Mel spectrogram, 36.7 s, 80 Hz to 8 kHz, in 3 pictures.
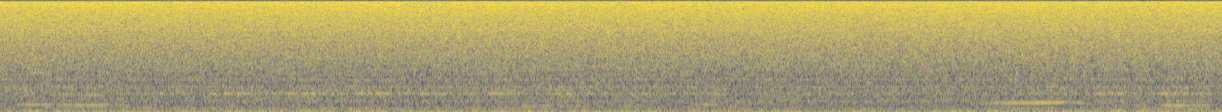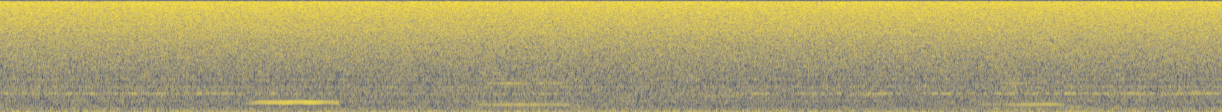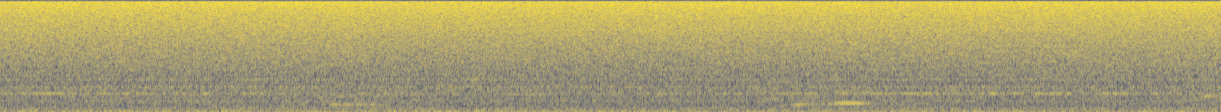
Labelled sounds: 17.1	17.5	humpback whale, 0.80 to 0.90 kHz

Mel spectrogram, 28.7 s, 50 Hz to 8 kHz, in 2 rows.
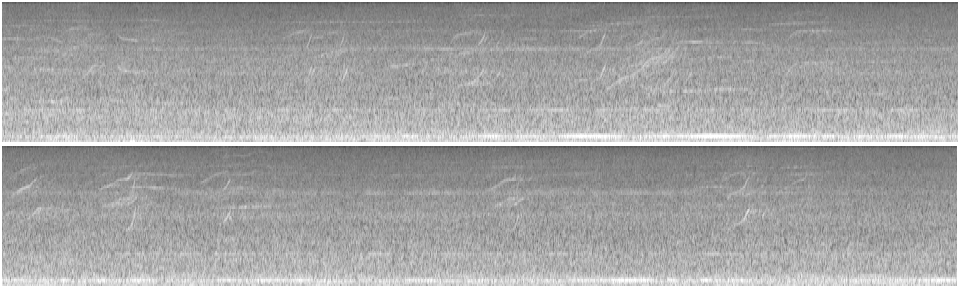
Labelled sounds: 8.6	10.7	killer whale, 0.84 to 5.8 kHz
14.5	15.0	killer whale, 1.8 to 5.2 kHz
15.8	16.9	killer whale, 1.3 to 5.1 kHz
21.6	22.2	killer whale, 1.7 to 4.1 kHz
25.0	25.8	killer whale, 1.5 to 5.2 kHz

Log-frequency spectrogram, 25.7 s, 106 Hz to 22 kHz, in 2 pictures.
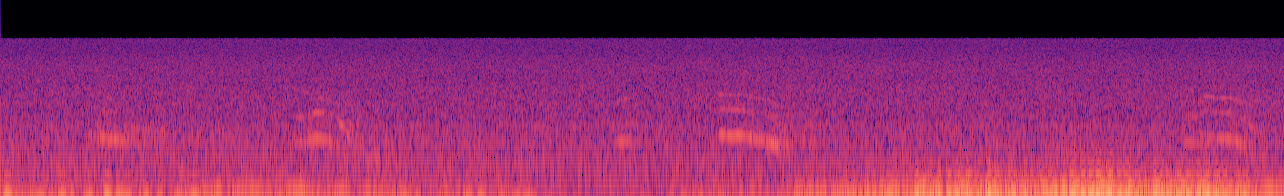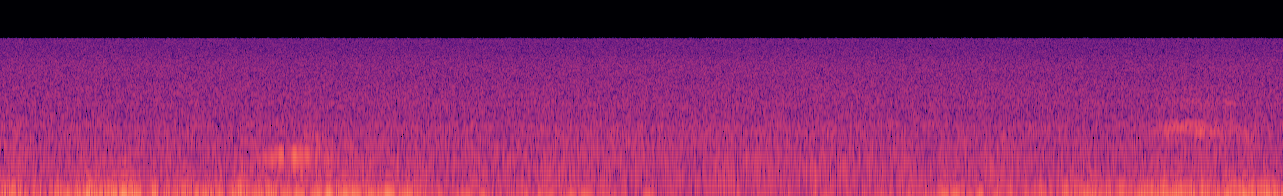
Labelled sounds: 7.2	7.5	humpback whale, 1.1 to 1.2 kHz
12.0	12.5	humpback whale, 1.3 to 1.7 kHz

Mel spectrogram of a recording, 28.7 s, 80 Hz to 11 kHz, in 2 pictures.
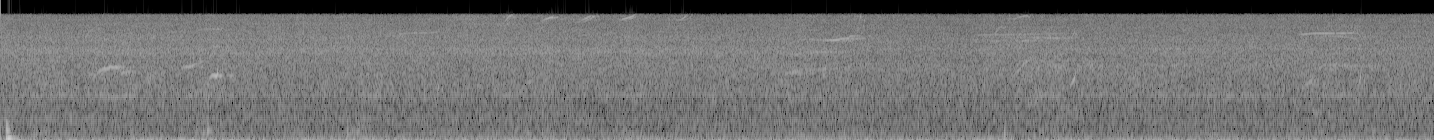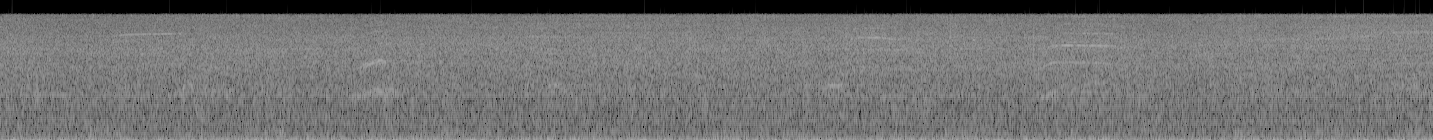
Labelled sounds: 0.9	1.4	killer whale, 1.1 to 2.3 kHz
12.9	13.6	killer whale, 4.3 to 5.9 kHz
15.5	16.1	killer whale, 4.2 to 5.3 kHz

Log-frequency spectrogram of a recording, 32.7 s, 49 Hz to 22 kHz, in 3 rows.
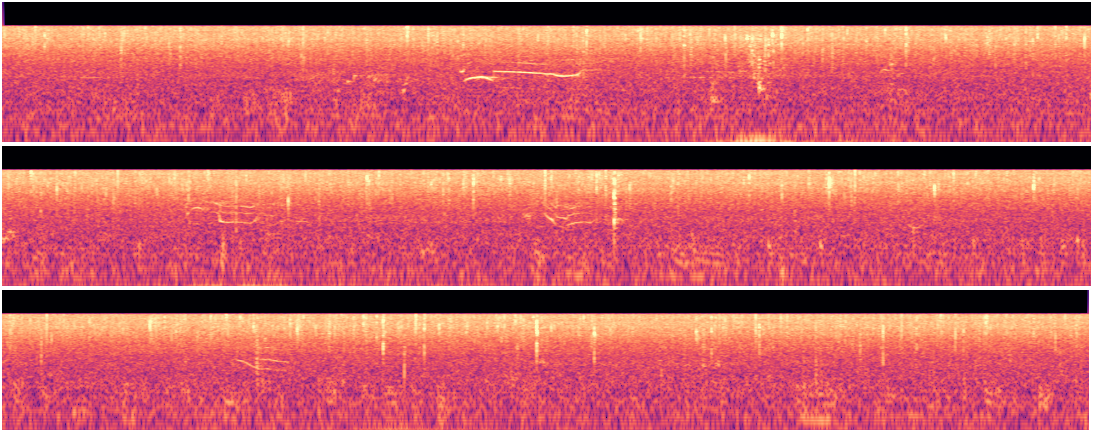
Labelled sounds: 4.6	5.8	killer whale, Bigg's (transient), 0.78 to 1.7 kHz
12.9	13.5	killer whale, Bigg's (transient), 0.78 to 2.0 kHz
16.6	16.9	killer whale, Bigg's (transient), 0.78 to 0.88 kHz
24.1	24.7	killer whale, Bigg's (transient), 0.78 to 1.1 kHz

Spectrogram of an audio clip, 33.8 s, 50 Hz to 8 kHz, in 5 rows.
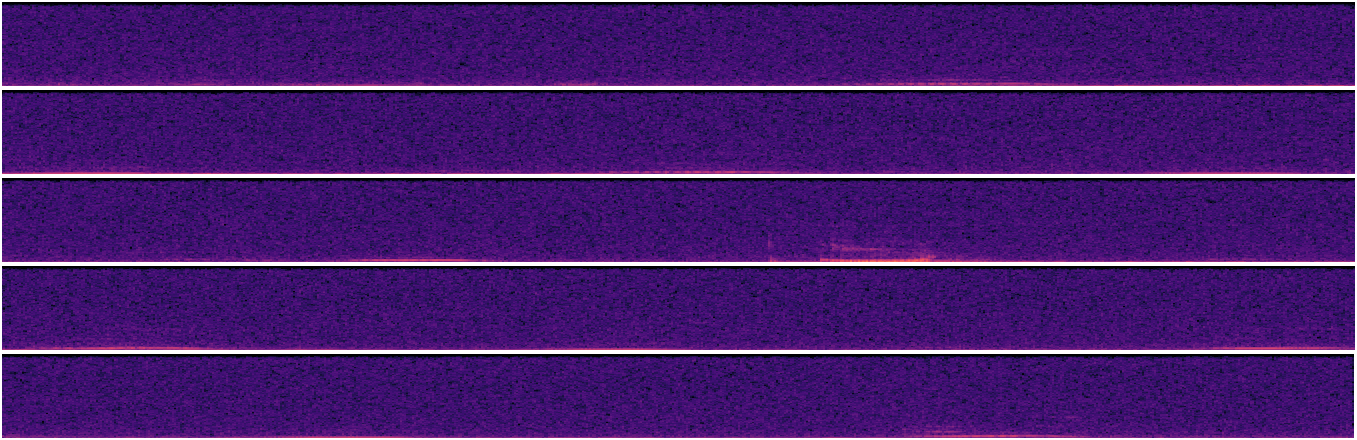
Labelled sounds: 17.6	18.0	humpback whale, 1.2 to 1.8 kHz

